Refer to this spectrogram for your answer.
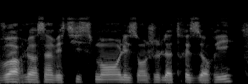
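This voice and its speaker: A man's medium-pitched voice with an Alsatian accent, monotone, flat intonation, and a dry, close sound with no echo. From Alsace, France. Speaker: finance professional, investment salesperson. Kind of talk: podcast interview. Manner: hesitant, frequent filler sounds.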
